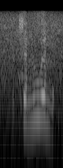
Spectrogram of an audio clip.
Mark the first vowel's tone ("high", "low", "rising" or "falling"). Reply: rising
